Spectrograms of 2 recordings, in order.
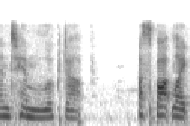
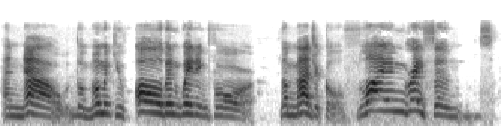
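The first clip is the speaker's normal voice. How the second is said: big booming showman call, louder and higher, slowing on the name; circus ringmaster announcing; 3 semitones higher, 16 dB louder than usual. A narrator's reading. Ringmaster to the circus crowd, booming announcement. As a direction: announce the star act to the whole tent. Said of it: "a performer announced".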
